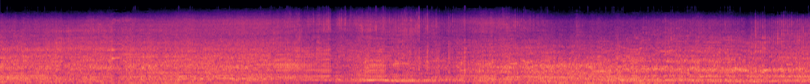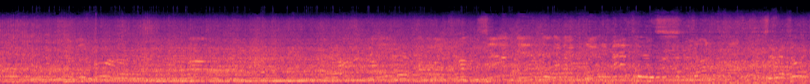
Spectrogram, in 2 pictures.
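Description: A crowd of spectators murmurs and cheers nearby.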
